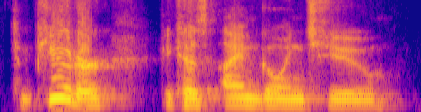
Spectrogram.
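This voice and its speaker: A man speaking as a lawyer in court, methodically walking a judge through legal history in an explanatory, slightly halting way. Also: medium pitch, very animated.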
